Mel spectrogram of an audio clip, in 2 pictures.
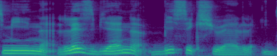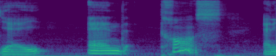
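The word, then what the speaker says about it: lesbienne: sexual orientation okay so English pronounce it lesbian but ah French pronounce it correctly you will simply say lesbian Les bien less bien lesbian did you know that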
